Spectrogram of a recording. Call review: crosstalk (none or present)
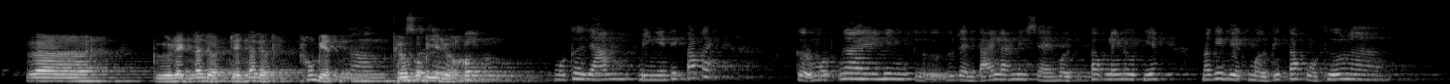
present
